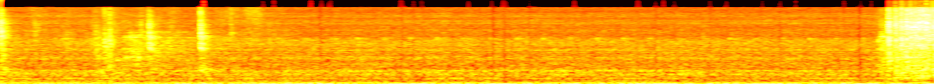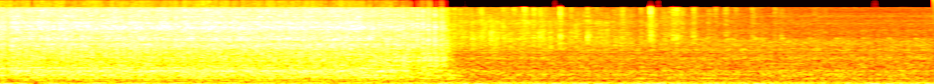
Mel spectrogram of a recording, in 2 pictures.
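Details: Seeding rig on a tractor at idle during a calibration run, Western Australia: a harsh grinding roar with a rough whine bursts in for about two seconds and stops; auger bearing failure.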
